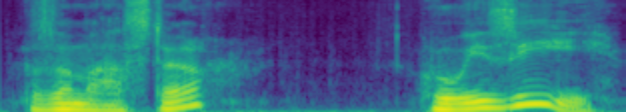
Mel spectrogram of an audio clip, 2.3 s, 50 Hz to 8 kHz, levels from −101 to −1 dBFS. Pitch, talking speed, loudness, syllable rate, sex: 120 Hz, 100 wpm, -15 LUFS, 4.0 syllables/s, male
